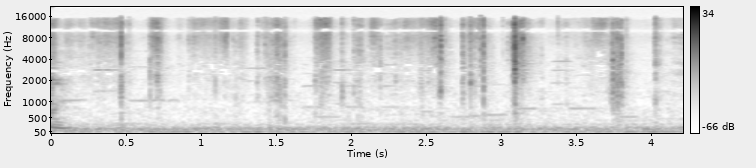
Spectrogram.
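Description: Tarot cards being shuffled and handled: a scattered run of light card clicks and flicks, over a steady low background hum.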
